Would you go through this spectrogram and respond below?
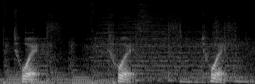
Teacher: We have an explosive T, then we have W, combined with the sound E.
